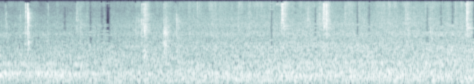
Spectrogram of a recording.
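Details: Window air conditioner planned for restoration, fan running on low then medium speed before the compressor is started: steady, even whoosh of moving air with no rattles, ticks or hum swings; normal fan operation.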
